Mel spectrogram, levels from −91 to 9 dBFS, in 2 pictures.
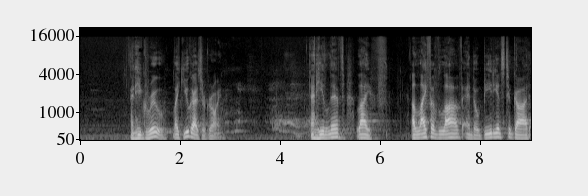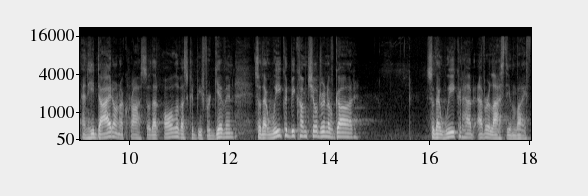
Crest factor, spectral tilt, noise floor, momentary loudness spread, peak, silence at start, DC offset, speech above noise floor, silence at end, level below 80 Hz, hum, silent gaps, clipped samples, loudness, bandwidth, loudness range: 18 dB; -7.5 dB/octave; -58 dBFS; 11 LU; -2 dBFS; 1 s; under 0.1%; 38 dB; 0.05 s; -58 dBFS; none; none; under 0.1%; -21 LUFS; 16 kHz; 4 LU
